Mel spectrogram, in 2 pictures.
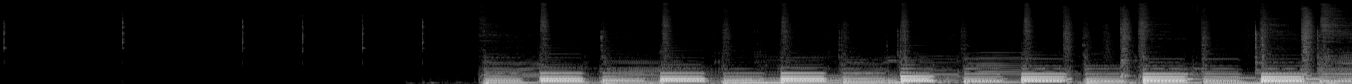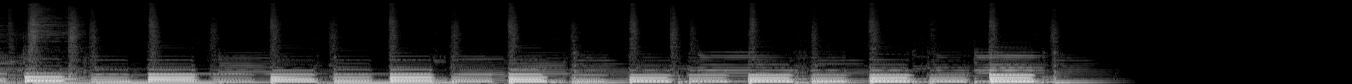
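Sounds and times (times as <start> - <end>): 
guitar playing jazz chord progression: 4.8 - 24.5.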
